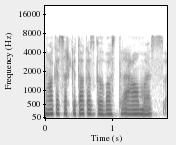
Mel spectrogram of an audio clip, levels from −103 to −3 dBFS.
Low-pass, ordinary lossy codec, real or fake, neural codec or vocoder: 7.2 kHz; MP3, 48 kbps; real; none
